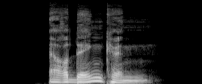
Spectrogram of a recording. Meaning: to think up
- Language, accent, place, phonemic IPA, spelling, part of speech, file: German, Germany, Berlin, /ɛɐ̯ˈdɛŋkn̩/, erdenken, verb, De-erdenken.ogg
